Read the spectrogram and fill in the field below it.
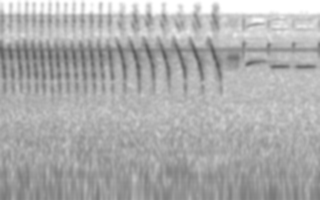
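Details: Training song of a canary: a rapid run of repeated downward-sweeping notes, slowing slightly, then short high thin whistles held steady at the end.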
